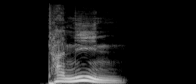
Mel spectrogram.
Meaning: tannin
- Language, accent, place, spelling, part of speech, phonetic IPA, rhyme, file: German, Germany, Berlin, Tannin, noun, [taˈniːn], -iːn, De-Tannin.ogg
